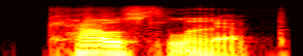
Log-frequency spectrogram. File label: "cowslip", American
